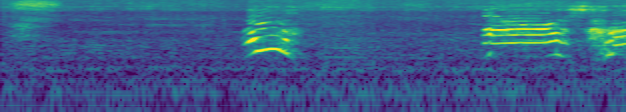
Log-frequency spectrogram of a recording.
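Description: A short, high-pitched cry that rises and falls about a second in, with a second high call starting near the end.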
